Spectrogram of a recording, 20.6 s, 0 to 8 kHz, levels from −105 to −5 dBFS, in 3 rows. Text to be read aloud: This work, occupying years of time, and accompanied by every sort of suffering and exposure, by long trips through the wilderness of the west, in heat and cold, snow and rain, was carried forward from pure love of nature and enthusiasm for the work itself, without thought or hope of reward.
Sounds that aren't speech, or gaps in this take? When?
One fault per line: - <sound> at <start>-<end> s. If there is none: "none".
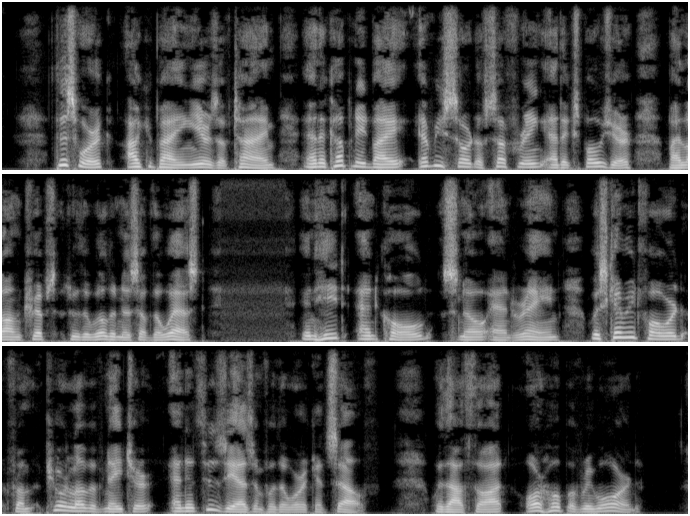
none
